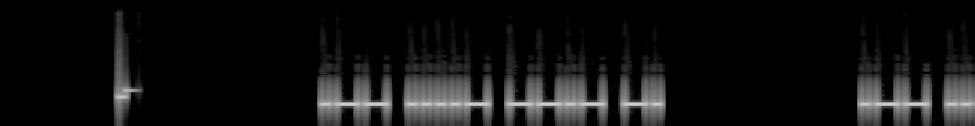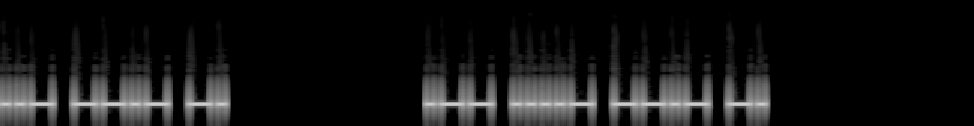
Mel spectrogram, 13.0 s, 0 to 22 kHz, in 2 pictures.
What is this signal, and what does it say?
Morse code, heard as a keyed tone, about 25 wpm, 700 Hz. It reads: W4QN W4QN W4QN
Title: Easy Call Signs Repeated 3x - 25wpm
